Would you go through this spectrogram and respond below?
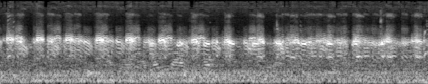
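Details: Frogs calling around a home after rain: rapid, sharp, clicking notes repeated several times a second at a high, steady pitch, several callers overlapping above a constant low rumbling background hiss.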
